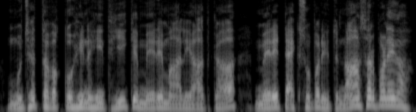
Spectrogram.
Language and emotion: Urdu, surprised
